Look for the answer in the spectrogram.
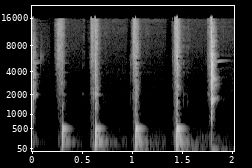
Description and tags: Opening Small Diploma tube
